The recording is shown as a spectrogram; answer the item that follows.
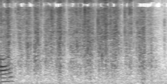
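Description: Clear plastic packaging holding metal cutting dies crinkling as it is handled and slid aside, a run of irregular crackles.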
